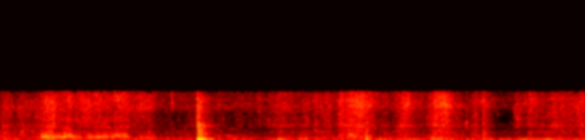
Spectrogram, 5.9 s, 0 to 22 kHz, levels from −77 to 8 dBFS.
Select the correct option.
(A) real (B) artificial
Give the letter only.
B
